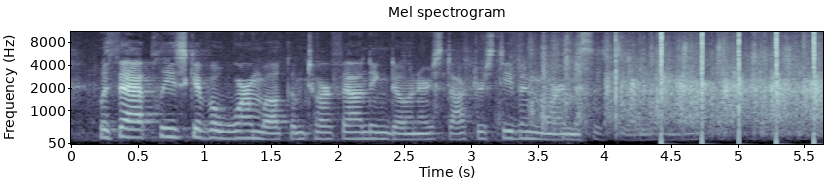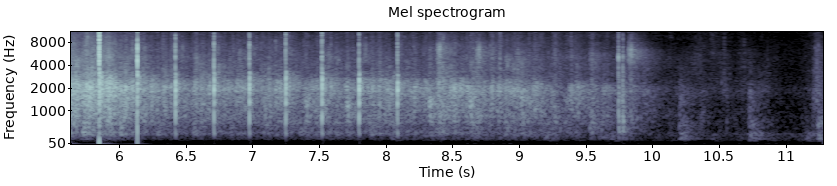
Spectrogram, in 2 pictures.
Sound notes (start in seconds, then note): 5.1 applause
